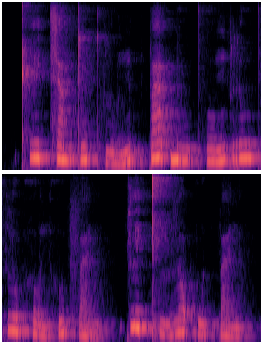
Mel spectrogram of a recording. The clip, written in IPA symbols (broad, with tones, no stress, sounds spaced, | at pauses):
kʰ l i˦˥ t̚ s a˧ m t u˦˥ ʔ kʰ l u˩˦ n | p aː˥˩ p̚ b uː˧ pʰ oː˦˥ ŋ p r uː˥˩ pʰ l u˥˩ ʔ h oː˨˩ n h u˦˥ ʔ f a˨˩ n | k l i˥˩ t̚ pʰ ɯː˩˦ l ɔ˦˥ ʔ k w ɯ˨˩ k̚ p a˧ n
